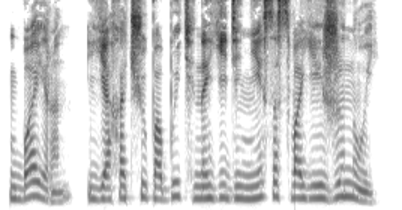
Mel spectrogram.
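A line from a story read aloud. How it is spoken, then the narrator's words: Through gritted teeth. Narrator (Russian): цедит сквозь зубы ректор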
